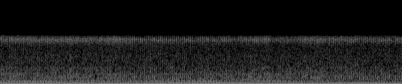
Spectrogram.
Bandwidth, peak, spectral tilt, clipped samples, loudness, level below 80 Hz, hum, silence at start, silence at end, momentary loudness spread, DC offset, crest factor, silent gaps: 4 kHz; -24 dBFS; -3 dB/octave; under 0.1%; -40 LUFS; -50 dBFS; none; 0 s; 0 s; 2 LU; 1%; 16 dB; none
